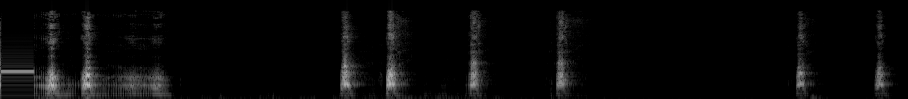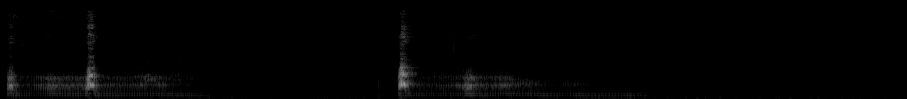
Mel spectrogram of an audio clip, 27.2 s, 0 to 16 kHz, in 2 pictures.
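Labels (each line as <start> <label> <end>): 0.0 A high-pitched sound. 0.6
0.7 A dog barks. 1.4
1.8 A dog growls. 2.5
5.1 A dog barks. 6.0
7.0 A dog barks at a short distance. 7.2
8.3 A dog barks at a short distance. 8.5
11.9 A dog barks at a short distance. 12.1
13.1 A dog barks at a short distance. 13.9
14.2 A dog growls. 16.3
19.6 A dog barks in the distance. 19.8
19.8 A dog growls in the distance. 22.0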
